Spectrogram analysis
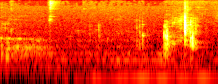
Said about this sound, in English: Hold on, let me get a sip.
